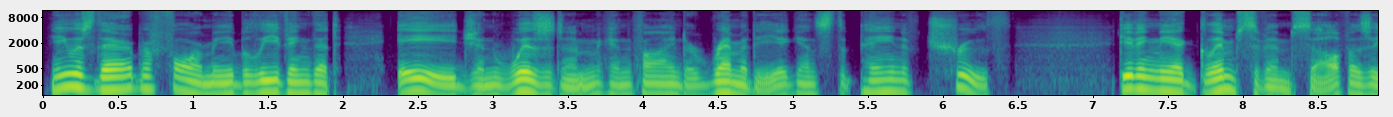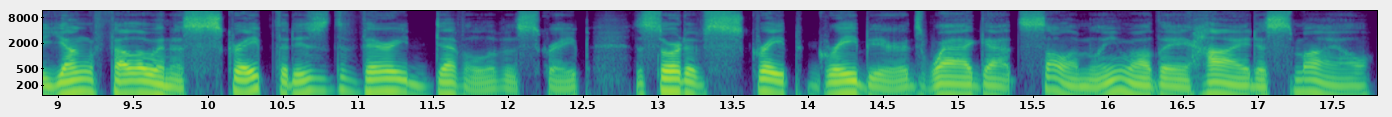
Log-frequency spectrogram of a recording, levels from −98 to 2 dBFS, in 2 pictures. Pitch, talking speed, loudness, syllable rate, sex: 115 Hz, 180 wpm, -20 LUFS, 4.8 syllables/s, male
